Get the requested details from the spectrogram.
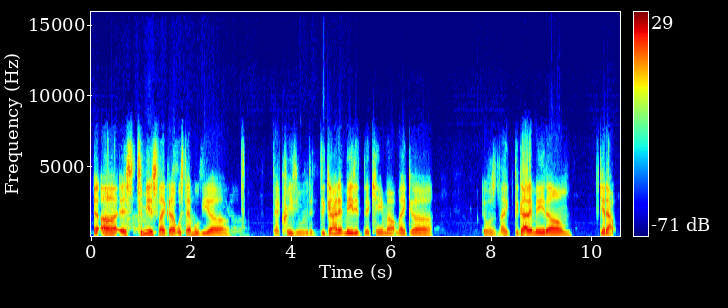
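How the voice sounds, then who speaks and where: A man's voice: medium pitch, normal speed, a bit bright, dry recording. A man co-hosting a casual live show over a video call, rambling and searching for words. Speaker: co-host. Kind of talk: casual chat. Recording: dull lo-fi call audio.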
